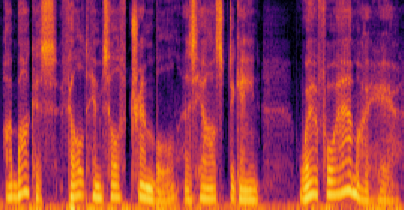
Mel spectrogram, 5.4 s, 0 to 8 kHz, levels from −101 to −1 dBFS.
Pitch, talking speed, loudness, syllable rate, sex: 115 Hz, 135 wpm, -18 LUFS, 4.7 syllables/s, male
